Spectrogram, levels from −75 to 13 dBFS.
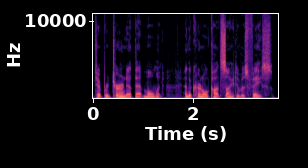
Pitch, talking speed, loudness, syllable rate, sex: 95 Hz, 210 wpm, -18 LUFS, 5.7 syllables/s, male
